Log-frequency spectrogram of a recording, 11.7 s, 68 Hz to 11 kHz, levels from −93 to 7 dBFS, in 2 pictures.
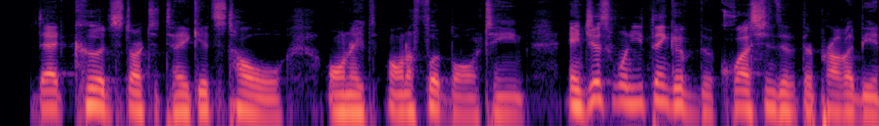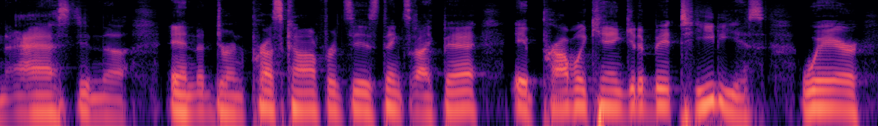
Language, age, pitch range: English, 30-49, 125-160 Hz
